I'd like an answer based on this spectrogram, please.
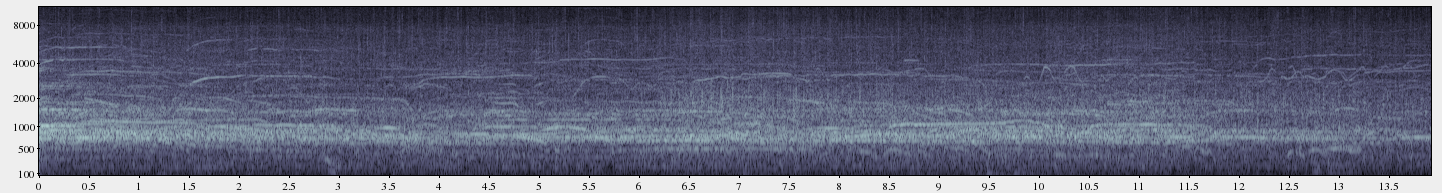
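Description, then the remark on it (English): A large crowd of sailors on the deck of the USS Abraham Lincoln applauds and cheers steadily, welcoming the President of the United States, with loud, dense clapping and scattered shouts and whoops sustained throughout without a break. “A very appreciative crowd of sailors welcoming the president.”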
